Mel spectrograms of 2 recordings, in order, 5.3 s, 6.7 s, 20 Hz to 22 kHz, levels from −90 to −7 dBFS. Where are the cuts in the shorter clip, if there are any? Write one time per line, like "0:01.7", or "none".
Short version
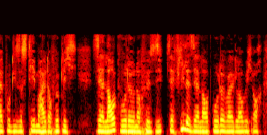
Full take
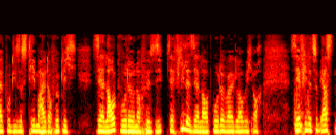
none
